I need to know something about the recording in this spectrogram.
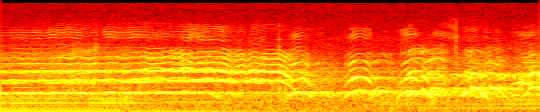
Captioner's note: yelling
